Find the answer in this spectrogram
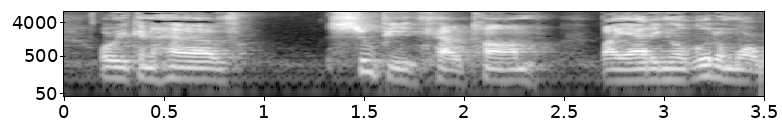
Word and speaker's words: khao tom: out of my house now when you make cow tom you have two choices you can have thick and porgy cow tom which means you don't use as much water or you can have soupy cow tom by adding a little more water k-8 cow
